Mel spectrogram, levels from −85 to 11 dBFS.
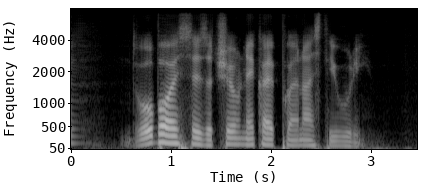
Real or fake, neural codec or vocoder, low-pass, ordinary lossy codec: fake; codec, 16 kHz, about 1 kbps, DyCAST, with the encoder's durations; 7.2 kHz; none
